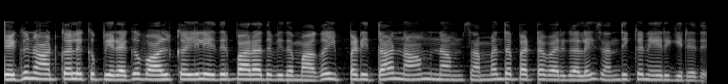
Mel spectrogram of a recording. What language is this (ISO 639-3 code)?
tam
